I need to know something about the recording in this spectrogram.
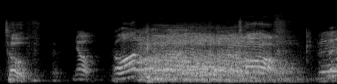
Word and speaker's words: Toph: well, no, it's tough. Toph.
